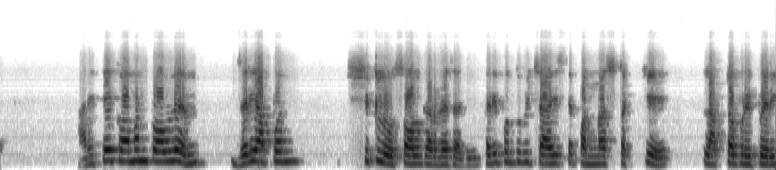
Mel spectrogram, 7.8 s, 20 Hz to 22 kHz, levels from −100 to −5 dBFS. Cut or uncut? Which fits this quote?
uncut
